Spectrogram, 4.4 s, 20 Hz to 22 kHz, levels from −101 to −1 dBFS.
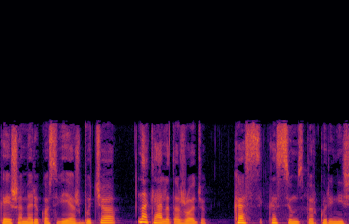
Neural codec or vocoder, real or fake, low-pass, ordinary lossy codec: none; real; 9.9 kHz; MP3, 64 kbps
